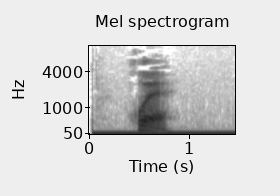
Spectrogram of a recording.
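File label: "hue2", Teochew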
